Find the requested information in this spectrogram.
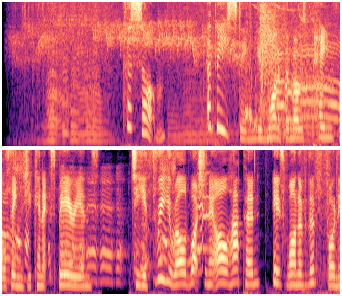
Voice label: radio ad campaign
